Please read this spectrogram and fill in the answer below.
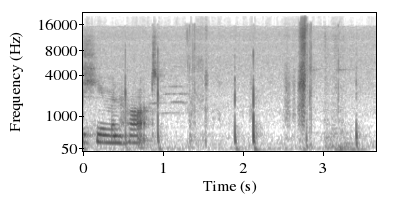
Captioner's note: cat meowing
